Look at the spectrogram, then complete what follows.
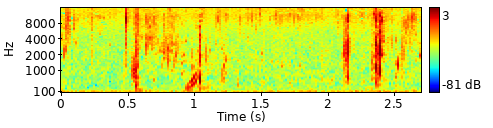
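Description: Soft water sloshes and gurgles against the wooden body of an oud swaying in the waves like a boat, in a few brief, irregular splashes, fairly quiet over a low steady rumble.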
